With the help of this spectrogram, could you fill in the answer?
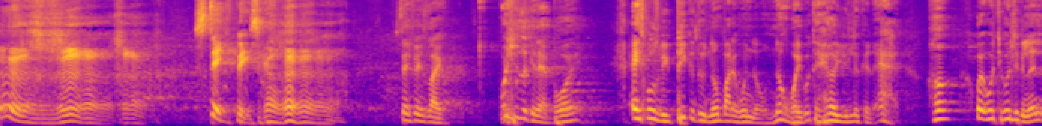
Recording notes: At Snap LIVE! in Brooklyn. At the Brooklyn Academy of Music.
